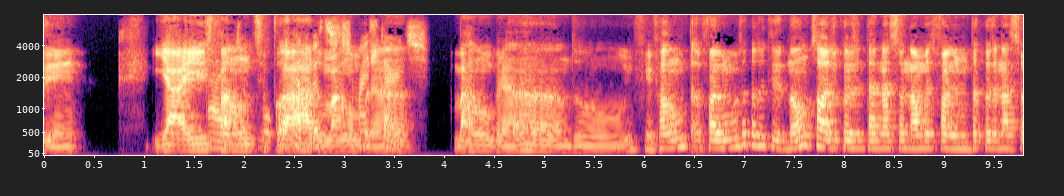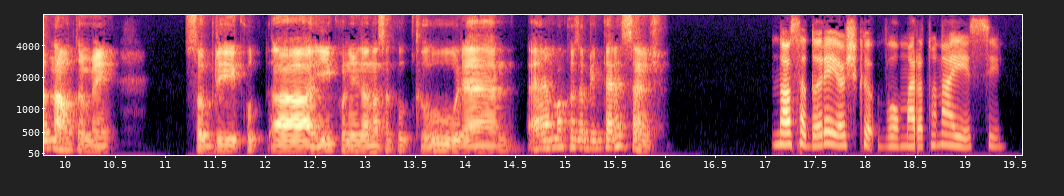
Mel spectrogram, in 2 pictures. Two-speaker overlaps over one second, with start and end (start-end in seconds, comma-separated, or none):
1.6-3.7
